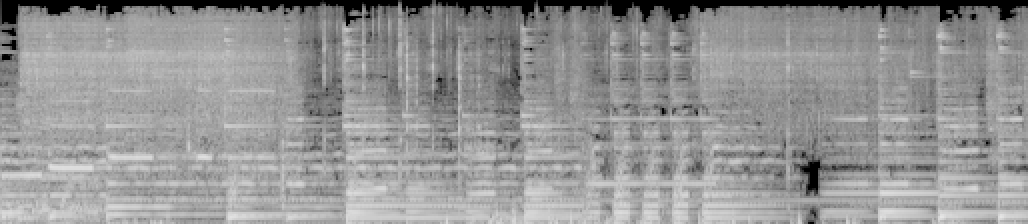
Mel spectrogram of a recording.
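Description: Egg, flour and malunggay batter sizzling as it is poured into hot oil in a pan, the sizzle strongest in the first few seconds and again in the second half. Background music with chiming, bell-like tones plays over it.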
